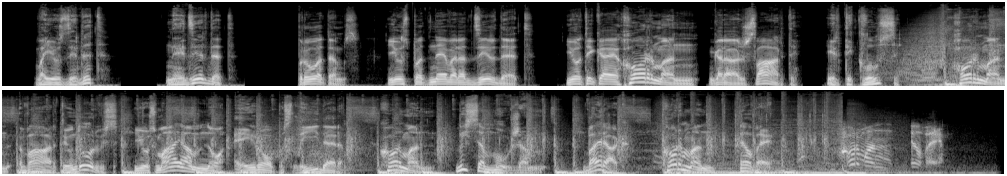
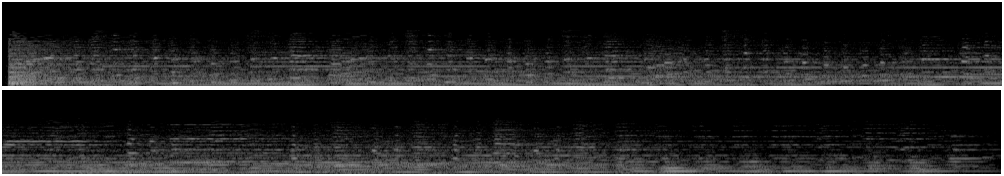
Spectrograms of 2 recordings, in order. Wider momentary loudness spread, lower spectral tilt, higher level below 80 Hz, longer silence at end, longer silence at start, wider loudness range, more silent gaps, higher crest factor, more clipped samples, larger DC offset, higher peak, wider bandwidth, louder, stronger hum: first, 9 LU vs 6 LU; about the same, -4.5 dB/octave vs -5.5 dB/octave; first, -22 dBFS vs -50 dBFS; about the same, 0.1 s vs 0 s; first, 0.35 s vs 0.05 s; about the same, 3 LU vs 3 LU; first, 1.20-1.54 s, 2.46-2.85 s, 5.42-5.54 s, 7.00-7.04 s, 8.03-8.19 s vs none; second, 12 dB vs 20 dB; neither; first, 0.2% vs under 0.1%; first, 0 dBFS vs -20 dBFS; first, 19.5 kHz vs 5.6 kHz; first, -12 LUFS vs -40 LUFS; neither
